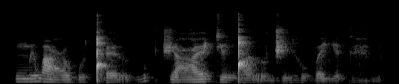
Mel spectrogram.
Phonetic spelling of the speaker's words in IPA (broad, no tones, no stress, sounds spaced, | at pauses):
ŋ͡m ɪ w ɑ ʕ u ɓ ʊ ǃʼ ɛ r ṳ | t͡ʃ ɛ ʕ ɛ c ɪ ŋ͡ǃ ɑ r u d͡ʒ i ɦ u p ɛ ʎ ɛ k ɛ̤ b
